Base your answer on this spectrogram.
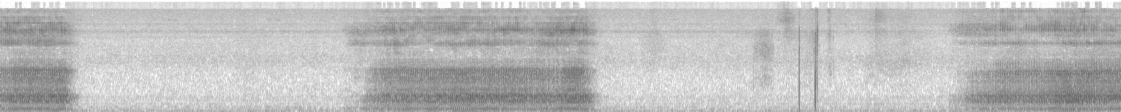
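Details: Boston Terrier (female) snoring while asleep all night in the room: long, loud rumbling snores of two to three seconds each, separated by quieter pauses, faint room noise.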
